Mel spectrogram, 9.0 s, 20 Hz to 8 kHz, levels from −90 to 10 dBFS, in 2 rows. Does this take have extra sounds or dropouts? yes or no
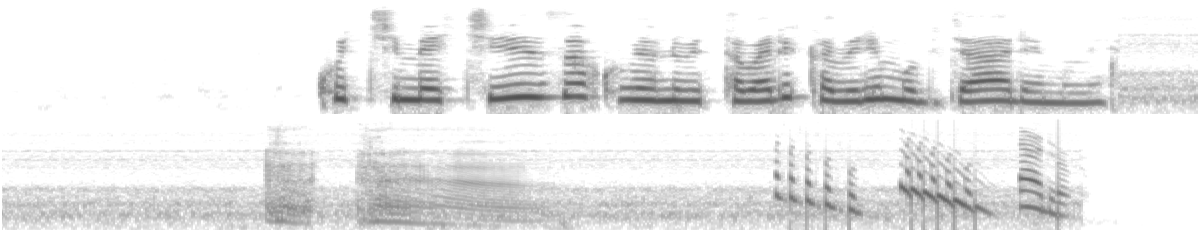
yes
